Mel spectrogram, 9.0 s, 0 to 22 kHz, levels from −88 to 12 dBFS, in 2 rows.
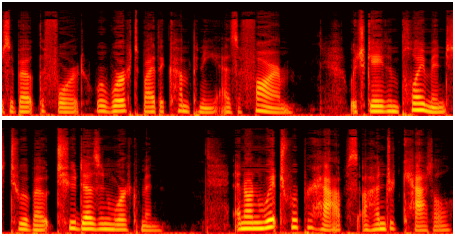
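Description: From start to finish the speech carries crude rate conversion. Samples were simply dropped to the nearest position, which fits a change from 48 kHz to 44.1 kHz, leaving a gritty, inharmonic fizz roughly 30 dB below the speech. Unlike steady hiss, it rises and falls with loud and bright sounds.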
